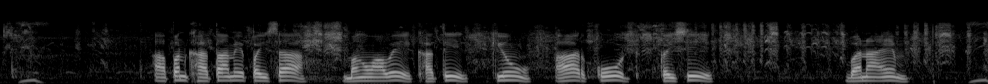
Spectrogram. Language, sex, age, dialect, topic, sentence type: Bhojpuri, male, 25-30, Southern / Standard, banking, question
